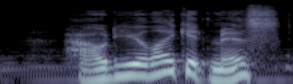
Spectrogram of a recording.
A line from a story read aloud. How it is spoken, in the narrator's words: asked rather anxiously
